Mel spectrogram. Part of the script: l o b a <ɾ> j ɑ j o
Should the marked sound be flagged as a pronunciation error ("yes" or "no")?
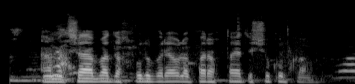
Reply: no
